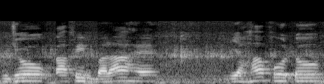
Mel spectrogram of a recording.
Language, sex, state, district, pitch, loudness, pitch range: Hindi, male, Haryana, Charkhi Dadri, 155 Hz, -14 LUFS, 145-160 Hz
